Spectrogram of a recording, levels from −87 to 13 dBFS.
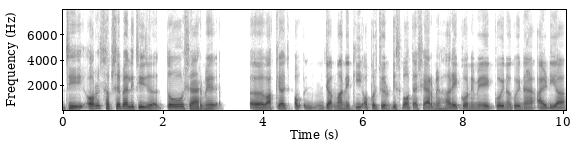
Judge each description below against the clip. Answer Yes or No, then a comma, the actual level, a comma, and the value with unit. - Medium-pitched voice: No, low, 130 Hz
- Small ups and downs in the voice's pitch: No, average, 3.2 semitones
